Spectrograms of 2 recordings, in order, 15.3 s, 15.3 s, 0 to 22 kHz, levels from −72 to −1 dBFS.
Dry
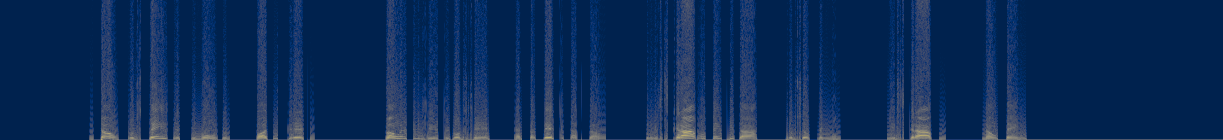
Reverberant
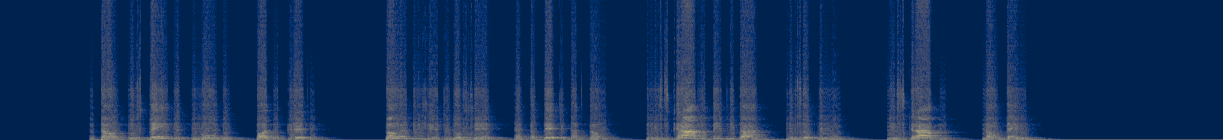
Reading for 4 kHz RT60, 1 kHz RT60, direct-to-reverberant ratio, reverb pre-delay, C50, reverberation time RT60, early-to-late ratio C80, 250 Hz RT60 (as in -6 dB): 0.80 s, 0.65 s, 2.0 dB, 3 ms, 11.5 dB, 0.65 s, 14.5 dB, 0.85 s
